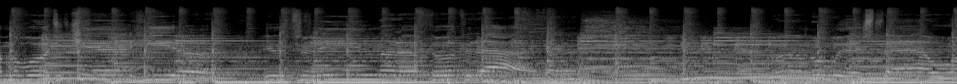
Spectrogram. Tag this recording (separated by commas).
Music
